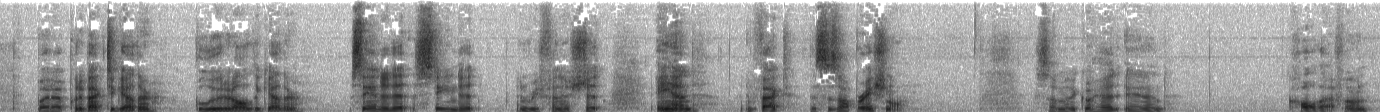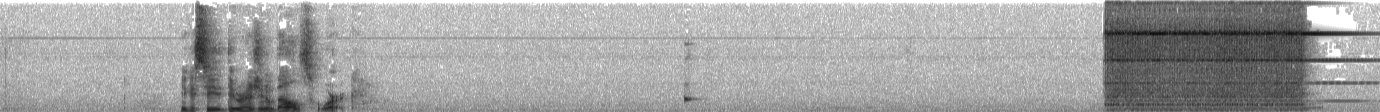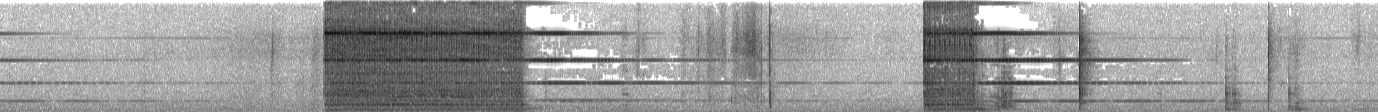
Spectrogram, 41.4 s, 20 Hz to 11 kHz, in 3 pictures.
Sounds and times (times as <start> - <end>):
Telephone: 24.8 - 28.5, 30.8 - 36.0, 36.8 - 40.7.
